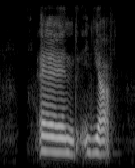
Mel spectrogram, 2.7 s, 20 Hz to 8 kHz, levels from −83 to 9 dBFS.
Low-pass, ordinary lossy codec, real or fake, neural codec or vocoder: 7.2 kHz; none; fake; codec, 16 kHz, 4.8 kbps, FACodec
